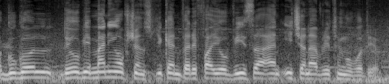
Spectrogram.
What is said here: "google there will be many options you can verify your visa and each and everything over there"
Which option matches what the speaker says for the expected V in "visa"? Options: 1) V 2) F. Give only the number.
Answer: 1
